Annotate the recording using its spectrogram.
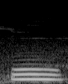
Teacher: तो आवाज़ कहाँ से आ रही है? पीछे से आ रही है, तो क्या हो जाता है? पश्च स्वर हो जाता है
